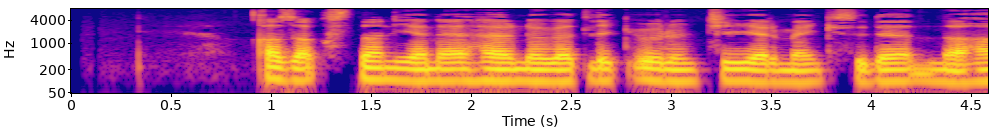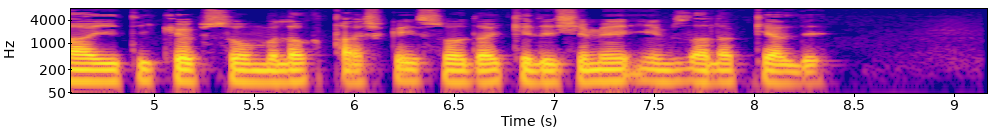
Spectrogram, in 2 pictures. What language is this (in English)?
Uyghur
